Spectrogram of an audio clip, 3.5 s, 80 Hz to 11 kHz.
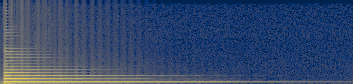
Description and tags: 2 octave g, on a nylon strung guitar. belongs to samplepack "Notes on nylon guitar".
